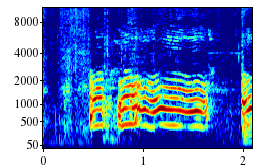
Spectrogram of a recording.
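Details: A Porcelaine hound bays on a hare's trail during hunting training in Greece, giving a short yelp and a long, ringing, slightly wavering note.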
